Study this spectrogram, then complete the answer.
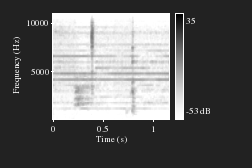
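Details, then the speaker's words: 2009 Hemi fuel injector, rack off the engine, pulsed by a Topdon scan tool active test: sharp crisp clicks about every 0.4 s, working normally, unlike the previous injector. "Hear that clicking? Okay, the last one wasn't doing that."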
